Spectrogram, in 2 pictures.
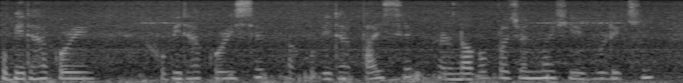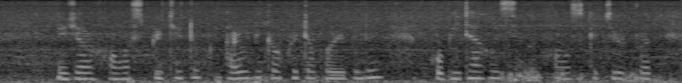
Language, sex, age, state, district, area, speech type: Assamese, female, 30-45, Assam, Morigaon, rural, spontaneous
